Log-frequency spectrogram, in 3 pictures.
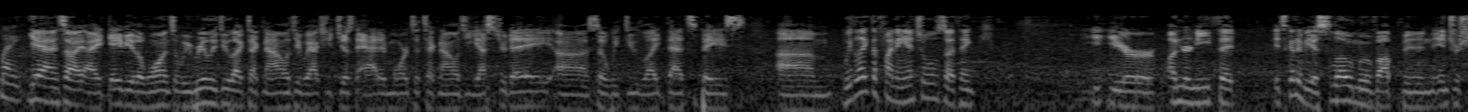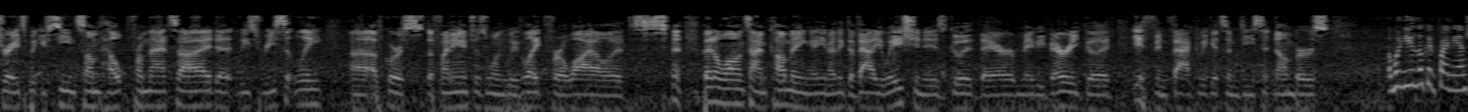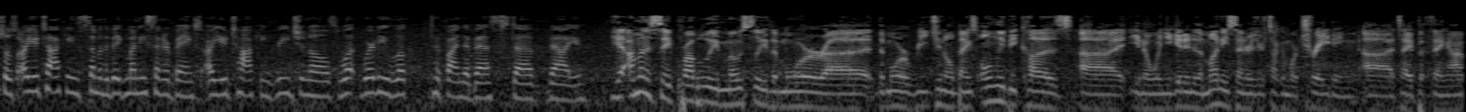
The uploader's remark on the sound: Live from the 2016 US Tennis Open.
